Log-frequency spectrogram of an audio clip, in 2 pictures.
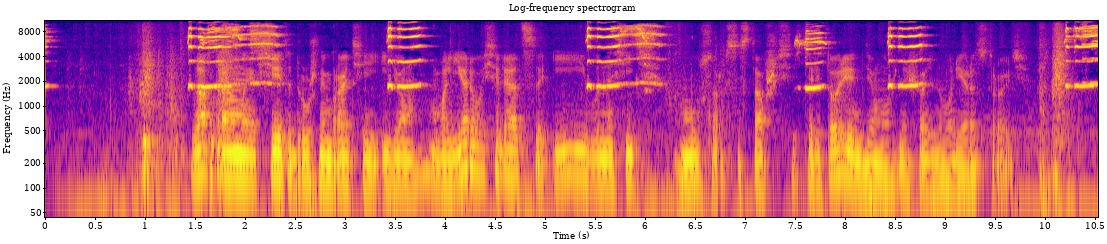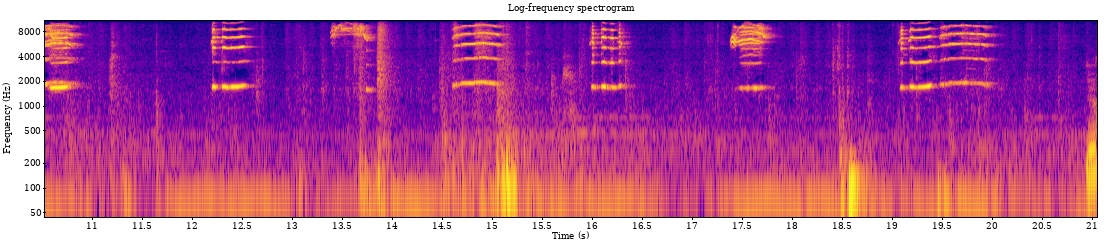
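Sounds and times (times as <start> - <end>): young owls squeaky begging calls: 1.4 - 2.4, 3.4 - 3.9, 5.4 - 6.3, 7.5 - 8.9, 10.2 - 10.9, 12.2 - 12.6, 13.4 - 13.9, 14.6 - 15.2, 16.0 - 16.4, 17.4 - 17.9, 19.0 - 20.1.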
